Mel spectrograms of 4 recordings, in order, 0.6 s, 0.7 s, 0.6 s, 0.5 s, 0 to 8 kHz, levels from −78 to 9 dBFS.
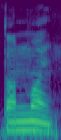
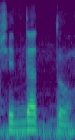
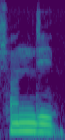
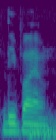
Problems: background sounds at intervals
